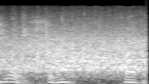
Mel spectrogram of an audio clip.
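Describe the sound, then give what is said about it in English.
A steady wash of crowd applause fills the whole clip, dense and bright, while a man's voice talks over the clapping. “You clapping what?”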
